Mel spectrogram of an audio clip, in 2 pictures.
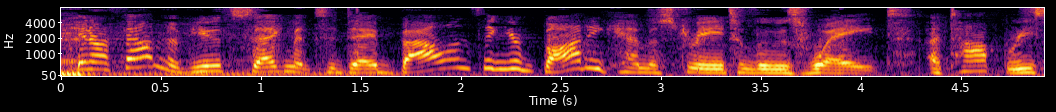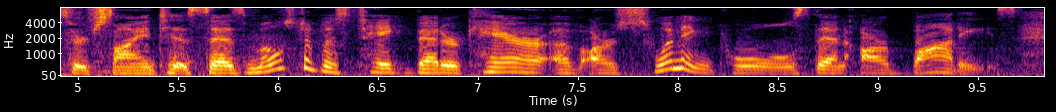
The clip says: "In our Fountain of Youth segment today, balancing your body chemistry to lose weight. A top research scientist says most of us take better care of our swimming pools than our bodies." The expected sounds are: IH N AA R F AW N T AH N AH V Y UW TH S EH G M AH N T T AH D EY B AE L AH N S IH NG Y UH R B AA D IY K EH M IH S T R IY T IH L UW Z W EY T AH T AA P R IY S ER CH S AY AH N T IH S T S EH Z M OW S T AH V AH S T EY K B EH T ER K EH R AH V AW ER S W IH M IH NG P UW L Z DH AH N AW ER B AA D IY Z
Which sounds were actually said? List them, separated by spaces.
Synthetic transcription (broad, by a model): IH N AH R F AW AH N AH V Y UW TH S EH G M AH N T T AH D EY B AE L AH N S IH NG Y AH R B AA D IY K EH M IH S T R IY T IH L UW Z W EY T AH T AA P R IY S ER CH S AY AH N T IH S T S EH Z M OW S T AH V AH S T EY K B EH T ER K EH R AH V AW ER S W IH M IH NG P UW L Z DH AH N AW ER B AA D IY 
